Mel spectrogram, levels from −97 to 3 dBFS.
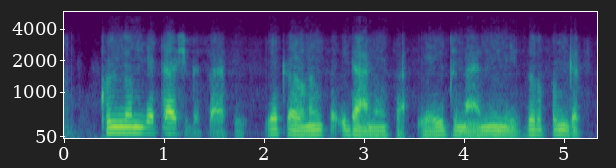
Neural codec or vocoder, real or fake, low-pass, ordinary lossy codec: codec, 16 kHz, 8 kbps, FreqCodec, smaller model; fake; 5.4 kHz; none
